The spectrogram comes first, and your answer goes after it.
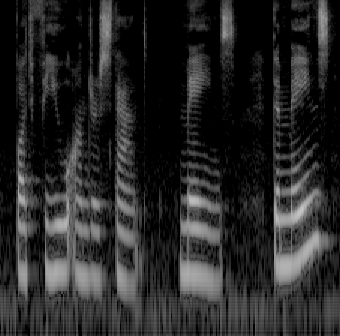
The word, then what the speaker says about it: manes: The manes, pronounced approximately mah-nays, were the spirits of the dead.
